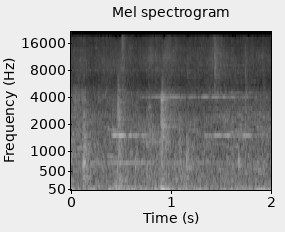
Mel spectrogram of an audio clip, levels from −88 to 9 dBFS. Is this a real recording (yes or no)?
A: yes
